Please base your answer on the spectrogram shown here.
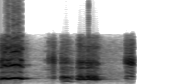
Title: Neonatal Stridor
